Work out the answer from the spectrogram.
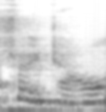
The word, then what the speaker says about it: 睡着: Ở đây các bạn sẽ thấy từ này sẽ đọc là 睡着, 睡着 nghĩa là ngủ say đấy.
